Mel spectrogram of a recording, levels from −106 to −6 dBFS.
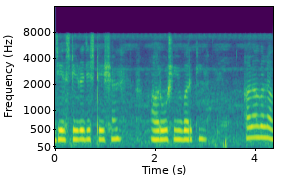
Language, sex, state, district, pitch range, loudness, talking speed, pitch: Garhwali, female, Uttarakhand, Tehri Garhwal, 235-250 Hz, -16 LUFS, 80 wpm, 235 Hz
